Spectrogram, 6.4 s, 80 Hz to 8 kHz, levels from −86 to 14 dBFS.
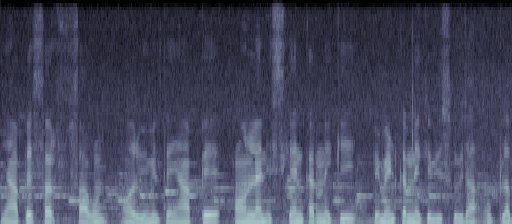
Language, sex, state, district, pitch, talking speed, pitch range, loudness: Hindi, male, Bihar, Vaishali, 110 Hz, 185 wpm, 105-115 Hz, -19 LUFS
